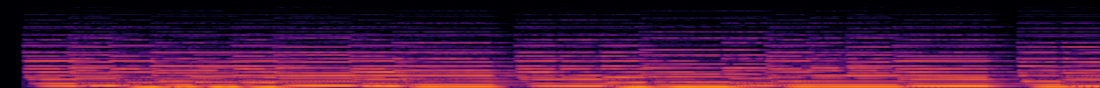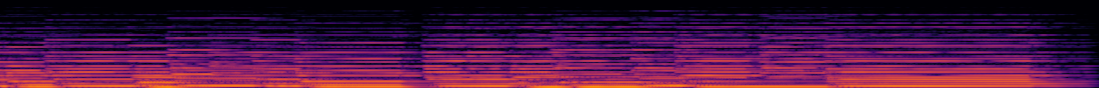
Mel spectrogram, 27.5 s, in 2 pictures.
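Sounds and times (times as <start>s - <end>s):
church pipe organ backing music: 0.3s - 27.4s.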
